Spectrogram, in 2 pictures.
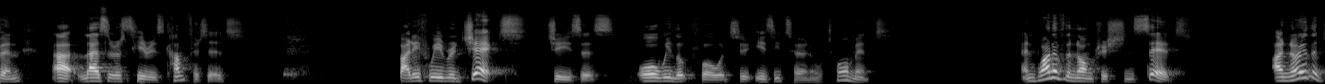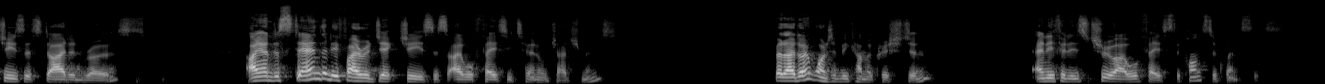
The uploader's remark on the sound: This sermon was preached at St Mary's Cathedral, KL on 2nd September 2018.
